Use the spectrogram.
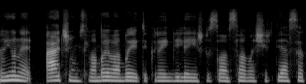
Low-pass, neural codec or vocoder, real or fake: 14.4 kHz; codec, 44.1 kHz, 2.6 kbps, SNAC; fake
